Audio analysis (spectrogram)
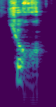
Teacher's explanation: broad TH at the end of a word in East Munster is a ch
